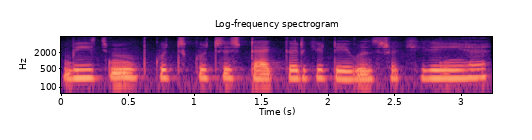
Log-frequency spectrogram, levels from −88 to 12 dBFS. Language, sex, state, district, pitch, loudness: Hindi, female, Arunachal Pradesh, Lower Dibang Valley, 215 Hz, -17 LUFS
